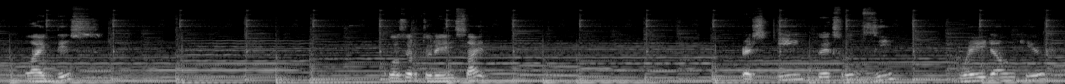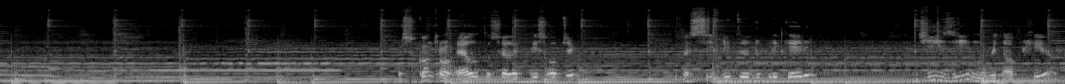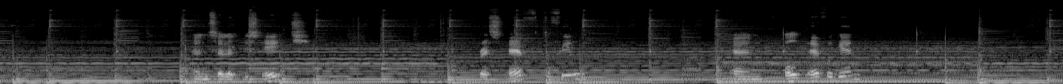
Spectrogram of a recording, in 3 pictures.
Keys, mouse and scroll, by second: 7.7 e, 8.6 z, 14.9 l, 17.6 shift+d, 19.2 Escape, 19.5 g, 19.9 z, 22.7 `, 26.7 f, 27.9 click, 29.3-31.6 f.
